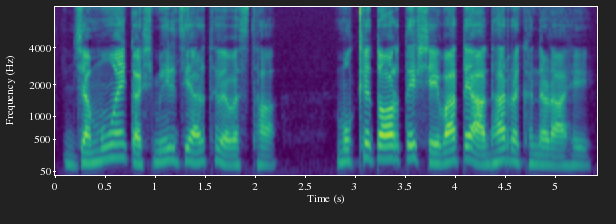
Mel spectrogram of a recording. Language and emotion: Sindhi, neutral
